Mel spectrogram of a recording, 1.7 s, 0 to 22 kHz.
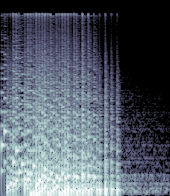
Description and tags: Game Sounds 1
You may use these sounds freely if
you think they're usefull.
(they are very easy to make in nanostudio)
I edited the mixdown afterwards with oceanaudio.
33 sounds (* 2)
2 Packs the same sounds (33 Wavs) but with another Eden Synth
19-02-2014
game, effects, effect, sound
